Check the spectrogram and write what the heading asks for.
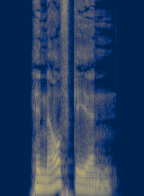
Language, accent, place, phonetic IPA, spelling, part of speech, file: German, Germany, Berlin, [hɪˈnaʊ̯fˌɡeːən], hinaufgehen, verb, De-hinaufgehen.ogg
- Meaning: to climb, to go up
